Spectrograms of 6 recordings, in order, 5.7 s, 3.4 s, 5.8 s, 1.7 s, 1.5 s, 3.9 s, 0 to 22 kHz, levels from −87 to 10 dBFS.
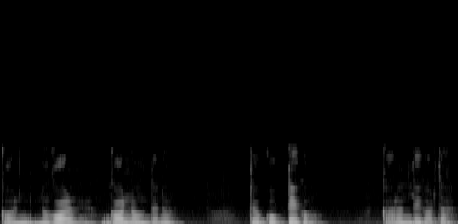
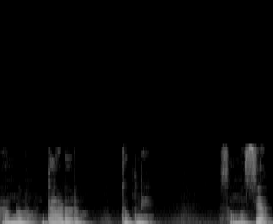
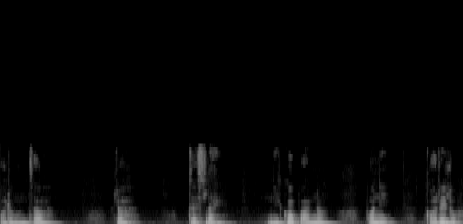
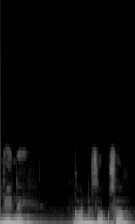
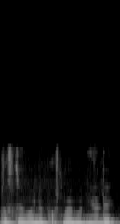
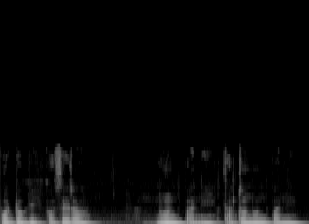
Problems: none marked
